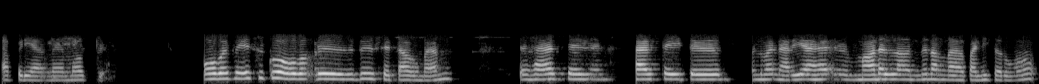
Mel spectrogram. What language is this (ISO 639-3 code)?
tam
